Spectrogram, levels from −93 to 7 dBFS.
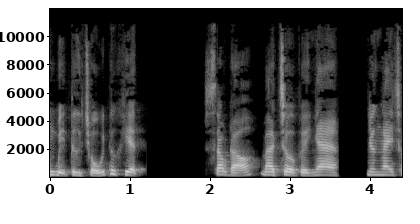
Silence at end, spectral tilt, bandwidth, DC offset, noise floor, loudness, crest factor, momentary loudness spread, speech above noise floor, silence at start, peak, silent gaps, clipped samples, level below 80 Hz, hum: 0 s; -3.5 dB/octave; 11 kHz; under 0.1%; under -90 dBFS; -21 LUFS; 16 dB; 8 LU; over 70 dB; 0 s; -6 dBFS; 1.23-1.93 s, 3.62-3.95 s; under 0.1%; -82 dBFS; none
